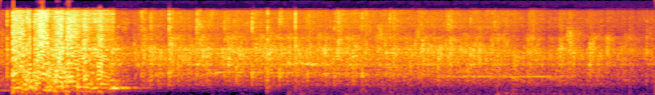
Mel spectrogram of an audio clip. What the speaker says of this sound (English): Please clap for them again.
